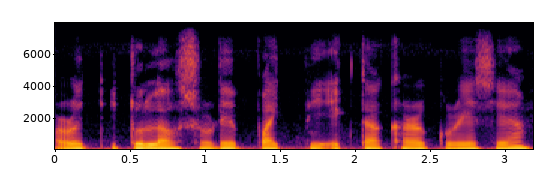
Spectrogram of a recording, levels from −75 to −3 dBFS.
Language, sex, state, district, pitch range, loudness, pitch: Nagamese, male, Nagaland, Kohima, 125-135 Hz, -17 LUFS, 125 Hz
